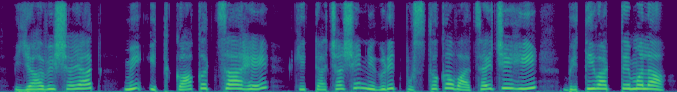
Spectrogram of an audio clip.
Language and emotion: Marathi, fearful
